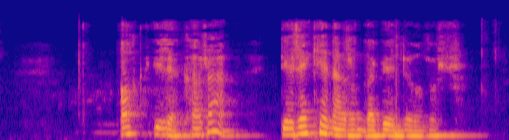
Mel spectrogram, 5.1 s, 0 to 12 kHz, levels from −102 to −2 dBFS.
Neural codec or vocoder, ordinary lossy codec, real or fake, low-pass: codec, 16 kHz, 16 kbps, FreqCodec, smaller model; AAC, 32 kbps; fake; 7.2 kHz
